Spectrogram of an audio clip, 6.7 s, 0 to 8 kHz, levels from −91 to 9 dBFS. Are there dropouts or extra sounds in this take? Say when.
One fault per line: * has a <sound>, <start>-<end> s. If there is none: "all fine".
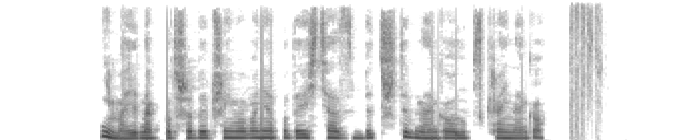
* has a chirp, 5.7-6.1 s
